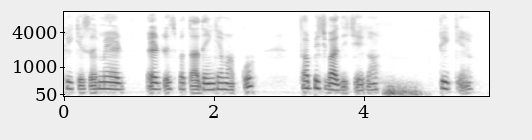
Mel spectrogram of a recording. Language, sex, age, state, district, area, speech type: Hindi, female, 18-30, Madhya Pradesh, Betul, urban, spontaneous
